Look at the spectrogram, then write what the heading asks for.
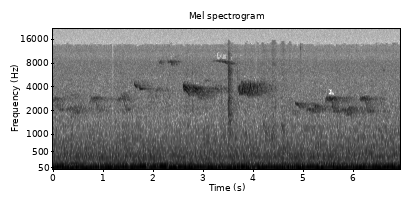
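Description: Birds chirping in short phrases of quick falling notes over a steady low background rumble, with a single sharp click about halfway through.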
